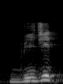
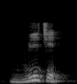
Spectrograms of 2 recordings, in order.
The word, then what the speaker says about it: visit: 이 발음 기호상 발음을 하라는데 어떻게 하라는 거냐면 visit 이렇게 발음하라는 거예요.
